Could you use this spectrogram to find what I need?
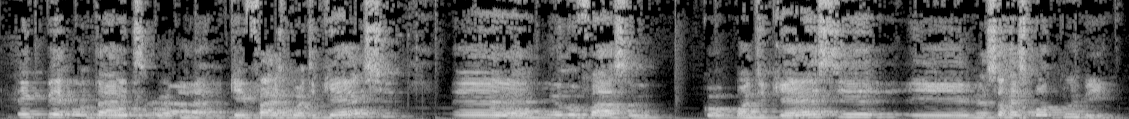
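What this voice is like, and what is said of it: Imitates another person's voice. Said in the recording (Portuguese): “Essa foi sua imitação do Monark?”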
